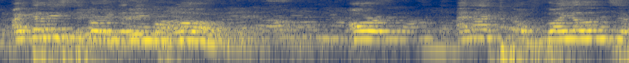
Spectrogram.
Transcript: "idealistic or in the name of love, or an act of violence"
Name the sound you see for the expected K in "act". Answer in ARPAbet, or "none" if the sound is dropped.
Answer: K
